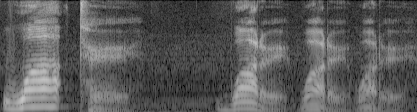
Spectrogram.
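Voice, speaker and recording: Man, livestream host, casual comment-reading chat, animated, defensive, very lively pitch. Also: slow. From Japan. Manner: animated and defensive, with many restarts.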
